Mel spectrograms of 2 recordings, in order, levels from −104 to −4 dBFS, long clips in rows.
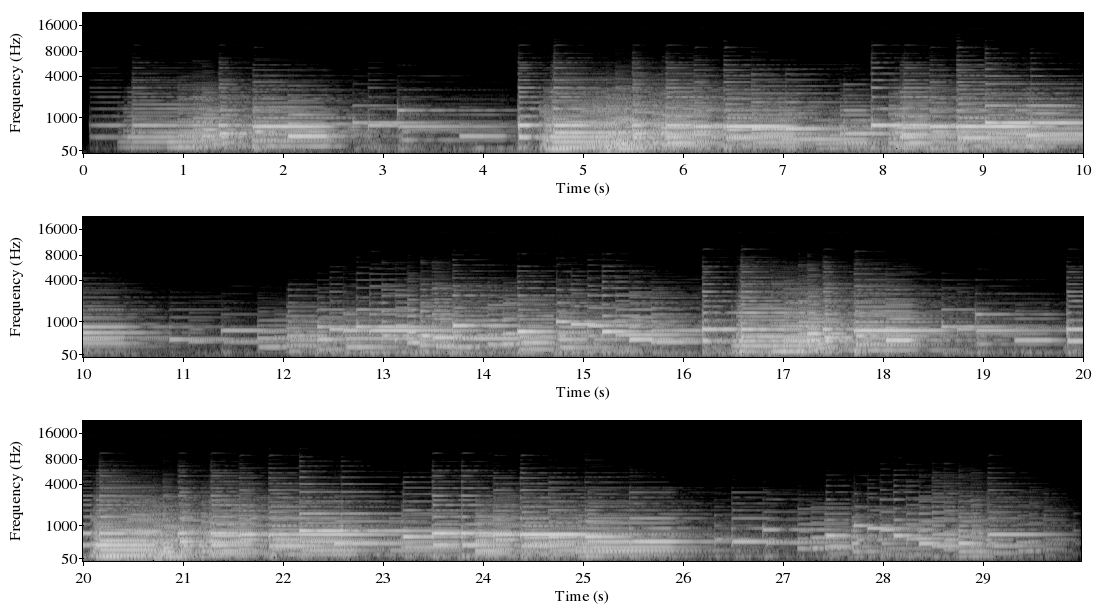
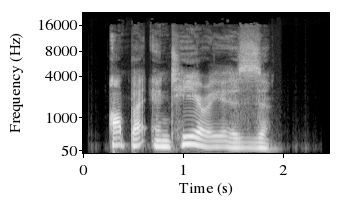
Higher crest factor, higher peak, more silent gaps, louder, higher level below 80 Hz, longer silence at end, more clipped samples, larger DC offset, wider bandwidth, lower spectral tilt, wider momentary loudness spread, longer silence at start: about the same, 16 dB vs 18 dB; second, -14 dBFS vs 0 dBFS; neither; second, -30 LUFS vs -16 LUFS; about the same, -54 dBFS vs -52 dBFS; second, 0.2 s vs 0.55 s; neither; neither; second, 6.2 kHz vs 17 kHz; first, -9 dB/octave vs -5 dB/octave; first, 14 LU vs 5 LU; second, 0.1 s vs 0.25 s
